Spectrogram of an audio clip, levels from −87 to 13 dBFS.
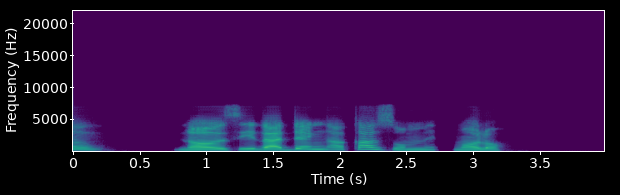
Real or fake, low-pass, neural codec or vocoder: fake; 7.2 kHz; codec, 16 kHz, about 1 kbps, DyCAST, with the encoder's durations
